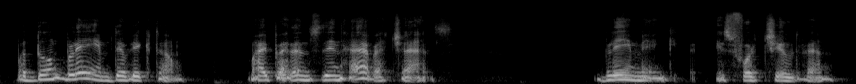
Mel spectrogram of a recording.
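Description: Speaking at a very slow pace, a woman leaves long, frequent pauses. Her medium-pitched voice shows vocal fry and ordinary pitch variation. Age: 80s+. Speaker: psychologist and author. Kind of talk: talk and interview answer.

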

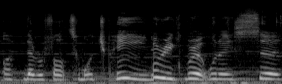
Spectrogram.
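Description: A female-sounding, put-on character voice with a high pitch moves at a moderate pace while music plays clearly in the background. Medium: machinima. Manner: melodramatic, whiny.

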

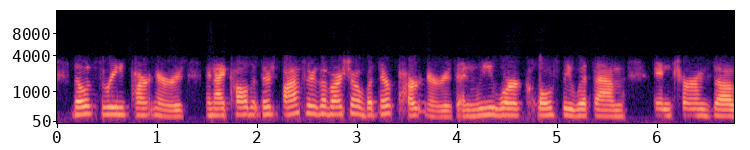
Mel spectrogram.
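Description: Woman's fairly low voice in a Wisconsin accent with monotone, flat intonation. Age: 40s. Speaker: hunter, outdoor TV host and skull artist. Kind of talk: interview.

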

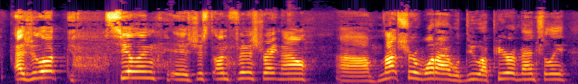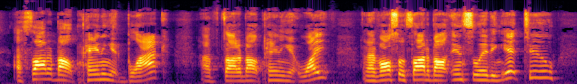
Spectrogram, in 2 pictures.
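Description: A moderate pace against a quiet background. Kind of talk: walk-through tour narration. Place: garage. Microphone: phone near.

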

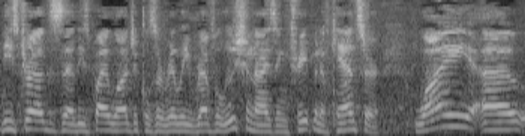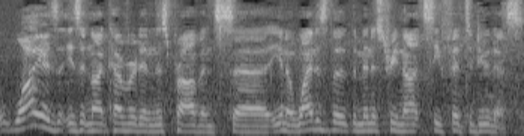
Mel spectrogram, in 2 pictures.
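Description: A man's fairly high voice at a moderate pace, with ordinary pitch variation, hardly any pauses, very even loudness, and noticeable background noise. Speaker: TV health show host and physician. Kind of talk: TV interview with call-in questions. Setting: TV studio.

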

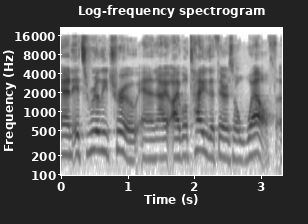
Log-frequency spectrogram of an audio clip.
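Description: A woman talks in an American accent with ordinary pitch variation. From Minnesota, US Midwest. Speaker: physician; presenter. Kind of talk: lecture. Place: hall.

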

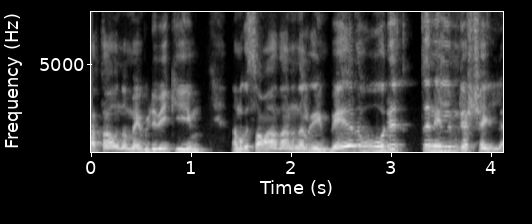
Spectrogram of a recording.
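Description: A man's voice with very wide pitch swings. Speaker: preacher. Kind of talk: sermon.

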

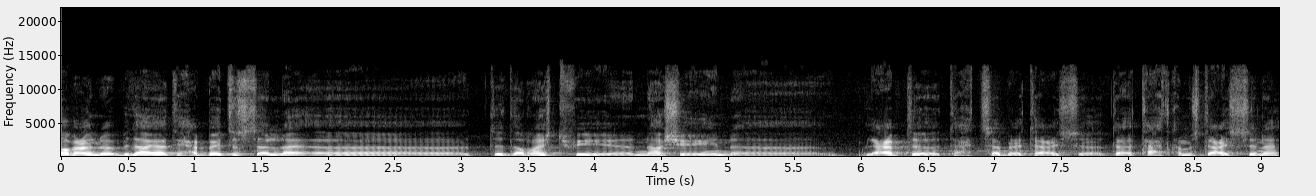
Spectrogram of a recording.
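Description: A man speaks at a very slow pace. His pitch sits in the medium range, with fairly even intonation. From Kuwait. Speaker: former basketball player and coach; coach. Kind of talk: personal reminiscence in a TV interview. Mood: calm, reflective. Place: home room. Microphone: lapel.

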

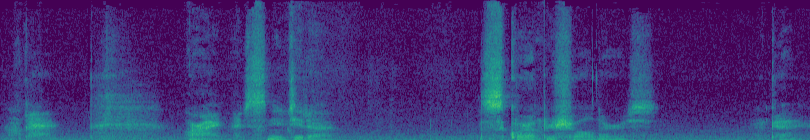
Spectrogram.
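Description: A man whispers. He leaves long, frequent pauses. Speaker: ASMR performer. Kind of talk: ASMR reiki role-play, guiding the listener through affirmations. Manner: soft, gentle, slow-paced. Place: home room. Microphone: studio mic.

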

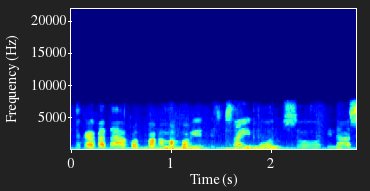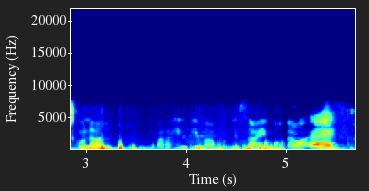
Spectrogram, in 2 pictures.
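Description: Over noticeable background noise, a woman with a fairly high pitch speaks in a fairly even intonation, her loudness swinging widely. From Zamboanga del Norte, Philippines. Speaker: sari-sari store owner vlogger. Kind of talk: casual vlog narration. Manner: filler-heavy, halting.

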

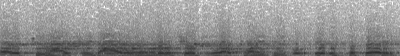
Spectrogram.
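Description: A man talks at a moderate pace. Noticeable background noise can be heard behind him. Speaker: preacher. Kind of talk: sermon.

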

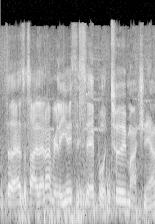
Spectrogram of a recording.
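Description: Against loud background noise, a man speaks at a fairly slow pace in a dry sound with no echo. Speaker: dog owner vlogger. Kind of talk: casual vlog chat. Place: street. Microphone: phone near.

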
